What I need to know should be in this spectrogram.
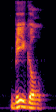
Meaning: beagle (hound)
- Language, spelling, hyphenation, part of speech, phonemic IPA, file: Dutch, beagle, bea‧gle, noun, /ˈbiːɡəl/, Nl-beagle.ogg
